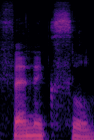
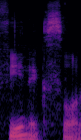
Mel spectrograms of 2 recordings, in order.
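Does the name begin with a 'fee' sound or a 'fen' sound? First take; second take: fen; fee. First: The name begins with a short 'fen' sound. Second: The name begins with a long 'fee' sound. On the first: The speaker calls it wrong. "they're mispronouncing his name. Like they're calling him like Fenixel" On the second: The speaker calls it right. "it's obviously supposed to be like Phoenixel"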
